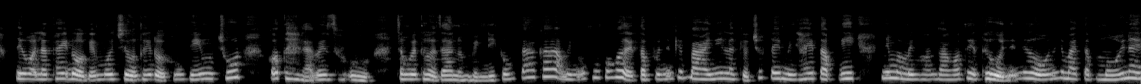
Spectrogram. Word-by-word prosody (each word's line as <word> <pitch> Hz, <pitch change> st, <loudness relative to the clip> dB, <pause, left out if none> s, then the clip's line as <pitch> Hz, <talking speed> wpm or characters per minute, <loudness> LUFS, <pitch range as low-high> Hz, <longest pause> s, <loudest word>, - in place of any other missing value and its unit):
thì, 260 Hz, -, +3 dB
gọi 250 Hz, -1 st, +2 dB
là, 235 Hz, -, +1 dB
thay 260 Hz, 0 st, 0 dB
đổi 240 Hz, -5 st, +5 dB
cái 195 Hz, -, 0 dB
môi 235 Hz, +2 st, +2 dB
trường, 225 Hz, -4 st, +3 dB
thay 225 Hz, +1 st, -1 dB
đổi 200 Hz, -, +3 dB
không 230 Hz, +6 st, -7 dB
khí 225 Hz, +1 st, 0 dB
một 255 Hz, 0 st, 0 dB
chút. 295 Hz, +5 st, 0 dB, 0.3 s
Có 270 Hz, -, +1 dB
thể 265 Hz, -, 0 dB
là 185 Hz, -3 st, -3 dB
bây 220 Hz, +1 st, +3 dB
giờ, 225 Hz, 0 st, -12 dB
ừ, 205 Hz, -, 0 dB, 0.4 s
trong 235 Hz, -1 st, 0 dB
cái 235 Hz, 0 st, +4 dB
thời 225 Hz, -6 st, +2 dB
gian 210 Hz, +2 st, +1 dB
mà 195 Hz, -, -2 dB
mình 180 Hz, -1 st, -3 dB
đi 195 Hz, -, -1 dB
công 235 Hz, +5 st, -3 dB
tác 320 Hz, +4 st, -5 dB
á, 360 Hz, -1 st, +1 dB
mình 230 Hz, -, -1 dB
cũng 255 Hz, -, -6 dB, 0.2 s
không 310 Hz, 0 st, -4 dB
có 330 Hz, -, +4 dB
thể 200 Hz, -, +4 dB
tập 220 Hz, +2 st, -1 dB
được 235 Hz, -, -1 dB
những -, -, -4 dB
cái 300 Hz, +2 st, -6 dB
bài 245 Hz, -5 st, +1 dB
như 265 Hz, +2 st, 0 dB
là, 250 Hz, -, -1 dB
kiểu, -, -, -1 dB
trước 310 Hz, -, -8 dB
đây 270 Hz, -1 st, +3 dB
mình 235 Hz, -3 st, +1 dB
hay 250 Hz, +3 st, -2 dB
tập 240 Hz, -3 st, +1 dB
đi, 265 Hz, +2 st, +2 dB, 0.3 s
nhưng 295 Hz, 0 st, +2 dB
mà 285 Hz, -, +1 dB
mình 230 Hz, -1 st, +2 dB
hoàn 230 Hz, 0 st, -8 dB
toàn 220 Hz, -1 st, -4 dB
có 230 Hz, -, -3 dB
thể 265 Hz, -, +1 dB
thử 245 Hz, -6 st, +9 dB
những 200 Hz, +6 st, -1 dB
cái 280 Hz, -, -1 dB
hướng, 235 Hz, +1 st, +4 dB
những 290 Hz, -, -2 dB
bài 260 Hz, -2 st, -1 dB
tập 225 Hz, -, -5 dB
mới 220 Hz, +2 st, 0 dB
này, 285 Hz, -1 st, +3 dB
235 Hz, 340 wpm, -23 LUFS, 225-265 Hz, 0.4 s, thử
